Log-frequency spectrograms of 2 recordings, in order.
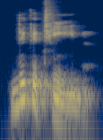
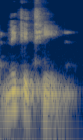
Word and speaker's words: nicotine: But you have words like nicotine, where the sound is E, a long E sound, nicotine.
